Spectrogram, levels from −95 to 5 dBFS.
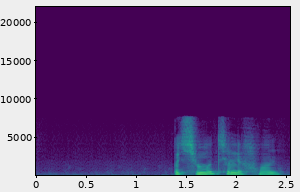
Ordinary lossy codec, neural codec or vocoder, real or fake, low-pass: none; codec, 16 kHz, 1 kbps, FunCodec, trained on Chinese and English, 50 frames a second; fake; none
